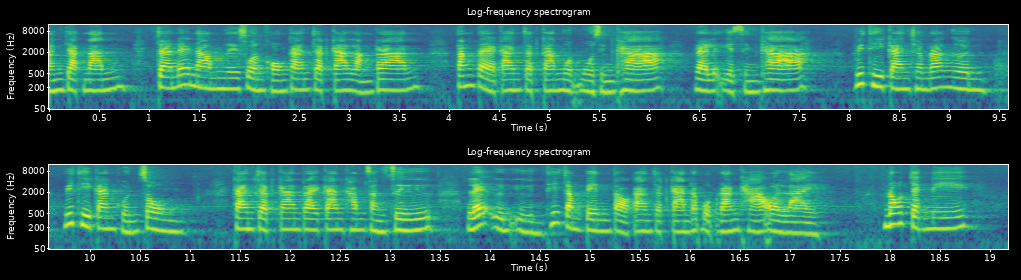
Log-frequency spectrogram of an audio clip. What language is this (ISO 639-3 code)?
tha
